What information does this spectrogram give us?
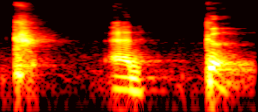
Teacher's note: they involve the tongue being raised against the soft palate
